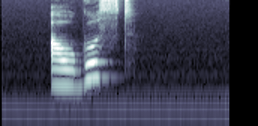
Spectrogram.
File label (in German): "August", German; masculine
